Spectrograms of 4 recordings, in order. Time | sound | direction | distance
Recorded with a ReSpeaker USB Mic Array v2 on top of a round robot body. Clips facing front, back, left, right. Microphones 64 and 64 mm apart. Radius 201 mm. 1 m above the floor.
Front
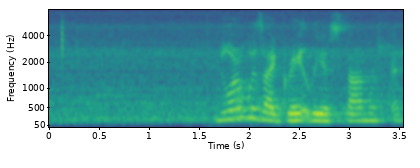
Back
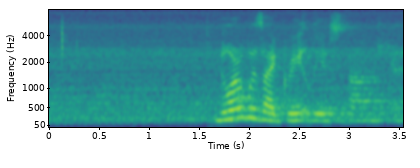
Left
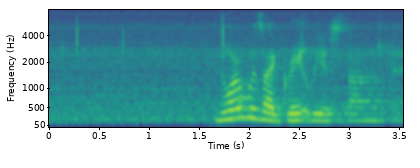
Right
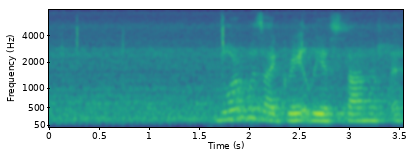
1.7 | a woman speaking | 120° left | 1.4 m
